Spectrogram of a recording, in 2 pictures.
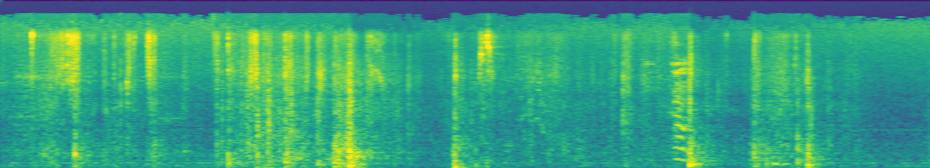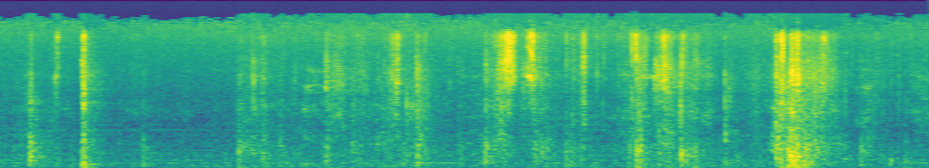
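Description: Bodies and feet thudding and scuffing on a wrestling mat during a grappling takedown drill, with the loudest thud about three and a half seconds in as one man is taken down. Irregular thumps and shuffles follow.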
